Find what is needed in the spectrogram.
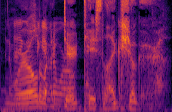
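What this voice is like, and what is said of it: Movie trailer announcer voice. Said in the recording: “That's my best announcer voice.”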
